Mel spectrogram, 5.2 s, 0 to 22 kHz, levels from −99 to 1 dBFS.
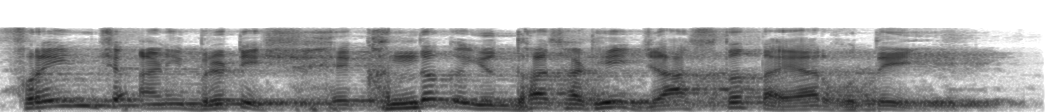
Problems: none marked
